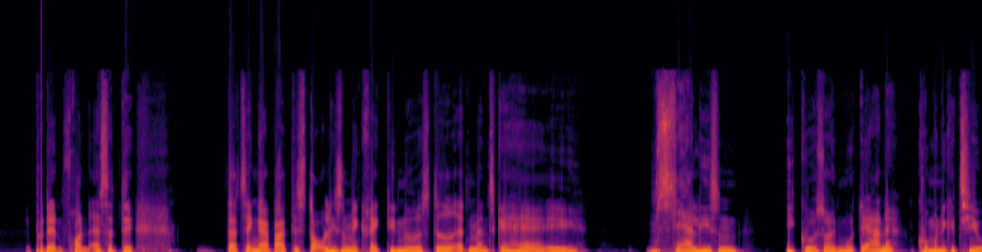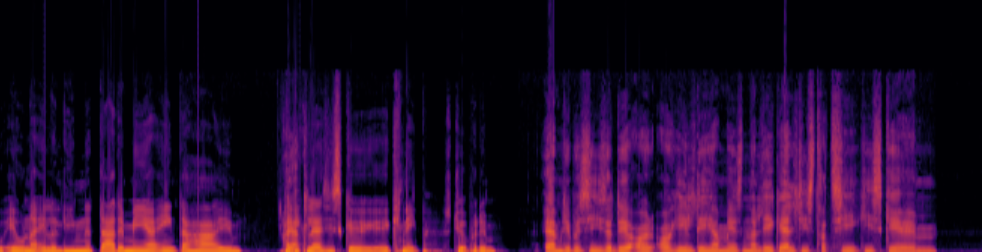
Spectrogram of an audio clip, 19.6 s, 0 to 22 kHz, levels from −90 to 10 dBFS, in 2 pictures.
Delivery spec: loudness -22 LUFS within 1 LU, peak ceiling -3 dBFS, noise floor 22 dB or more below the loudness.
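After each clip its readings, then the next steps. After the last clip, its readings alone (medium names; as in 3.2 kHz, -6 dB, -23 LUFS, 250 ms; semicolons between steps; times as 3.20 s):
clipped samples 0.2%; clipping level -15.5 dBFS; dropouts 4; longest dropout 1.5 ms; loudness -26.5 LUFS; peak level -15.5 dBFS; loudness target -22.0 LUFS
-> clip repair -15.5 dBFS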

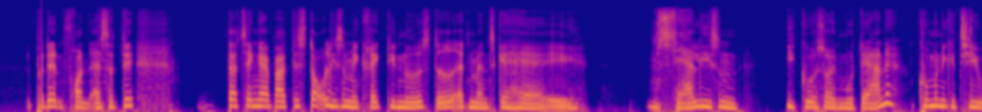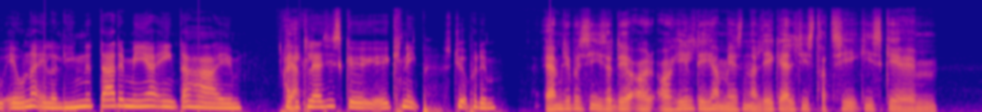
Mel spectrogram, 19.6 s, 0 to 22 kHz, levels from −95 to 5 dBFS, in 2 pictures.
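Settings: clipped samples 0.0%; dropouts 4; longest dropout 1.5 ms
-> interpolate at 0.41/10.26/11.80/12.81 s, 1.5 ms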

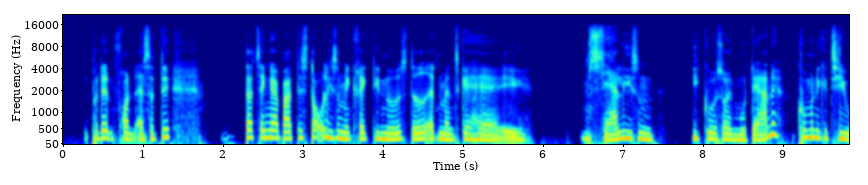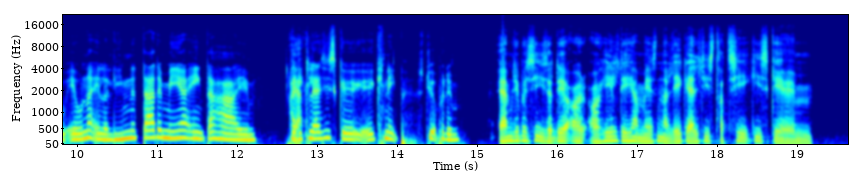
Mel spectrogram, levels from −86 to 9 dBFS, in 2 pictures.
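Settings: dropouts 0; loudness -26.5 LUFS; peak level -6.5 dBFS; loudness target -22.0 LUFS
-> trim +4.5 dB; peak limiter -3 dBFS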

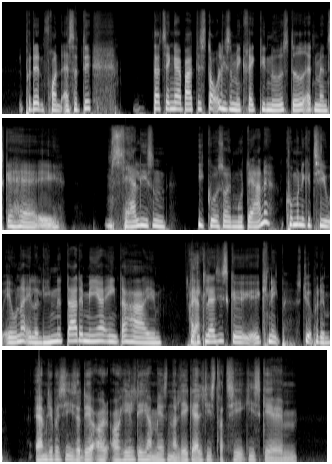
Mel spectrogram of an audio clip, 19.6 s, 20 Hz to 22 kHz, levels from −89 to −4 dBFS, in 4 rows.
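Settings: loudness -22.0 LUFS; peak level -3.0 dBFS; noise floor -67 dBFS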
